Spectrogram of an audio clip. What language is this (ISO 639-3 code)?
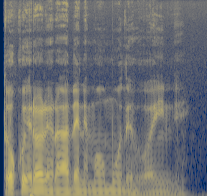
kik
